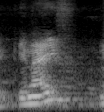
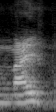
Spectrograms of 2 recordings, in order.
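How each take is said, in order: First: "कि नाइफ" run together as one word; wrong pronunciation. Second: "नाइफ" as one syllable, no K; silent K. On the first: Teacher showing what not to read, कि नाइफ with audible K. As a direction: say कि नाइफ as ki-naif, K sounded. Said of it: "नाइफ नहीं पढ़ेंगे". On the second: Teacher giving students the right reading, नाइफ with silent K. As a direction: say नाइफ starting straight on N. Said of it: "इसको हम नाइफ पढ़ेंगे". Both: Shown as a demonstration.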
